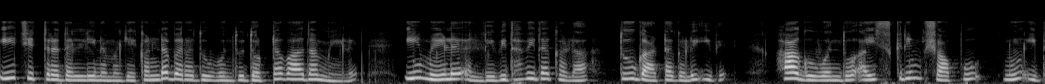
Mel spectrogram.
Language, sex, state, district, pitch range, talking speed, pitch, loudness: Kannada, female, Karnataka, Mysore, 195-250 Hz, 115 wpm, 215 Hz, -22 LUFS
